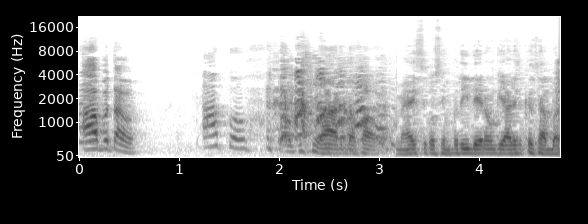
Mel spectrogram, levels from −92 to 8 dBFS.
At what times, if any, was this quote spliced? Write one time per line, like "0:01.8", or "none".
0:03.1

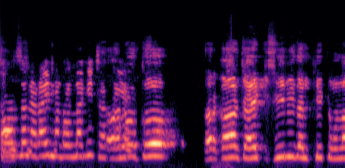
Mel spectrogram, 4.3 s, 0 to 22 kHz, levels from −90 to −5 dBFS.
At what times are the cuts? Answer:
0:01.6

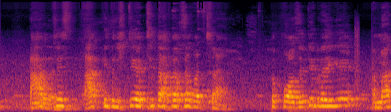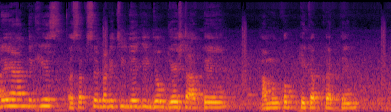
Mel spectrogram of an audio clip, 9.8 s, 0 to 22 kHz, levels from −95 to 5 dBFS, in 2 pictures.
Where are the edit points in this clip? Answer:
0:04.5

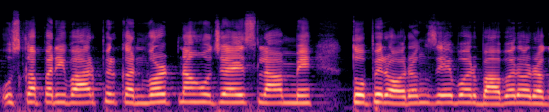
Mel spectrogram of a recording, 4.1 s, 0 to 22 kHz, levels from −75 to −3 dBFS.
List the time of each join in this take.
none

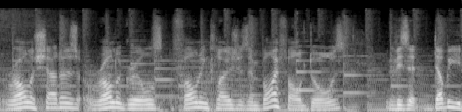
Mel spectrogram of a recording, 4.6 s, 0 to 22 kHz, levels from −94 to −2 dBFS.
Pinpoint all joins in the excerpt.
none

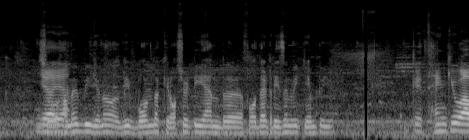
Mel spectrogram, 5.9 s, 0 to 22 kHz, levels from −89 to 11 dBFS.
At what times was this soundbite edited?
none

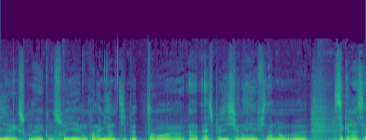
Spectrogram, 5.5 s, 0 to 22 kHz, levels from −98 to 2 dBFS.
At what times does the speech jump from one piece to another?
none

